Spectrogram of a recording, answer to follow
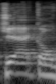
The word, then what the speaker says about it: JQL: JQL is pronounced Jackal.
